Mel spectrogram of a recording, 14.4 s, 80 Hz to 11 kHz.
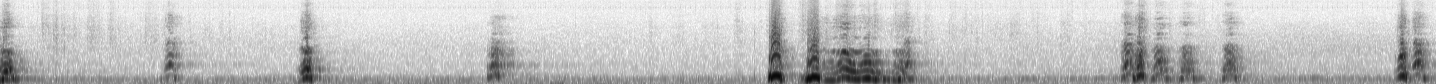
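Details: Great Dane puppies, Puppy Hill, 03-06-2019: isolated short barks every second or two, then a sudden loud yelp sliding into a wavering whine, and a final run of quick barks over a low background drone.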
